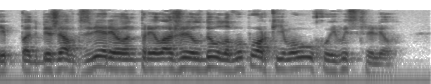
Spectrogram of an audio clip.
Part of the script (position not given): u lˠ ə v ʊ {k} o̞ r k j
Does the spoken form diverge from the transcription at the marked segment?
yes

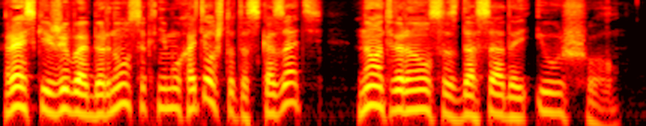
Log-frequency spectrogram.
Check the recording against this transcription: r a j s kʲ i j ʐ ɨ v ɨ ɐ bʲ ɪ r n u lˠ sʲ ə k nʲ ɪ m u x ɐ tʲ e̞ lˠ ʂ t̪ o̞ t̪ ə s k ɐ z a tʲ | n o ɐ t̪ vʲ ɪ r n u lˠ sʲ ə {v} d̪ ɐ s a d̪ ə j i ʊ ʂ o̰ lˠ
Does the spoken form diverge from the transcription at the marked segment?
yes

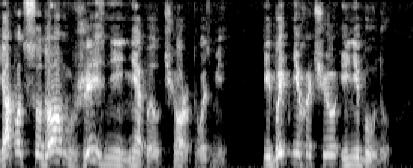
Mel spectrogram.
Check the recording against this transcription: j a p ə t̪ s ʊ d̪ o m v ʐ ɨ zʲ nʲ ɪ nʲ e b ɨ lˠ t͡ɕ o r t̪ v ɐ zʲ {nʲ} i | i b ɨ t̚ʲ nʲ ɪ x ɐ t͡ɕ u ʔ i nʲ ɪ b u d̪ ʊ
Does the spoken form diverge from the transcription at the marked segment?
yes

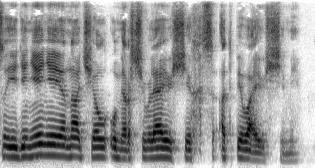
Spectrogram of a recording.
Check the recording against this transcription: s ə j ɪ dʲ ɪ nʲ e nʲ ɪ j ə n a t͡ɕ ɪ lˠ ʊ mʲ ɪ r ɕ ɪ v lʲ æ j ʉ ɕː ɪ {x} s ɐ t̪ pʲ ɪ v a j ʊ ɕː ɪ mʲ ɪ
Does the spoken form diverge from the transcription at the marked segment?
no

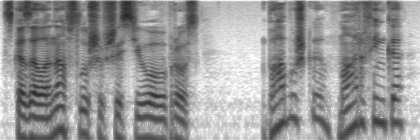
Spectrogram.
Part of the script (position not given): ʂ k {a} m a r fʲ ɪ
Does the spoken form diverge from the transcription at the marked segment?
yes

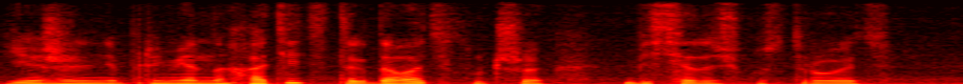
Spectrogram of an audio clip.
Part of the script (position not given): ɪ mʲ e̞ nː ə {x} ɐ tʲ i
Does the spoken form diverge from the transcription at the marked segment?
no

